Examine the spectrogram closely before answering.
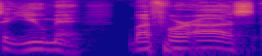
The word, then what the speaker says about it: Yume: Well, Yume is a Japanese word for dream. Oh, okay. Yume. They pronounce it Yume.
